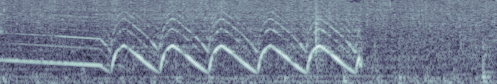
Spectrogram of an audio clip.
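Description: Police car siren: a falling wail switches about half a second in to a fast yelp, sweeping up and down about four times a second, and cuts off shortly before the end.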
